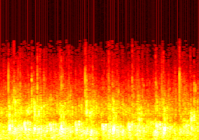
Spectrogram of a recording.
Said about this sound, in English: Let's give a big clap offering to our Lord Jesus Christ.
